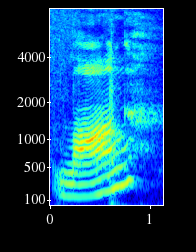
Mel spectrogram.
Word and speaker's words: long: So looking at these three words, for lawn, we have the ah vowel. For long, long, we also have the ah vowel. Here we have the n, here we have the ng. And for lung, we have the ng, but the schwa vowel.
